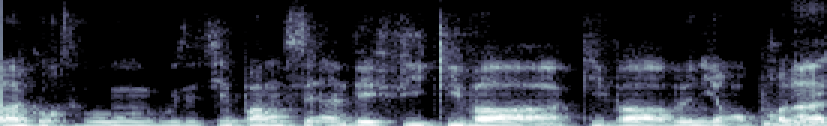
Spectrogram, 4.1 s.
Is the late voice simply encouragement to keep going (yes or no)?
no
